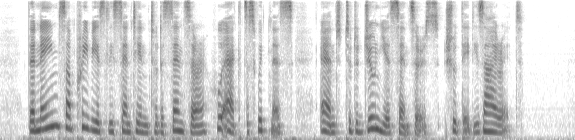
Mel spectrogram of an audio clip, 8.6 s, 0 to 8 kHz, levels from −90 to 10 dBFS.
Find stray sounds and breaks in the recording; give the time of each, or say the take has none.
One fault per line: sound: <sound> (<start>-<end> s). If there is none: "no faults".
no faults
